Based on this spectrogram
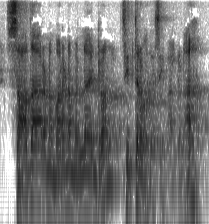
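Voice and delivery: defiant question, pitch lifted; challenging retort. Acted. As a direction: throw it back as a challenge. Hero challenges her trembling warning.

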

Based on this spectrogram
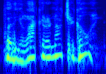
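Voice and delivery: normal talking voice

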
